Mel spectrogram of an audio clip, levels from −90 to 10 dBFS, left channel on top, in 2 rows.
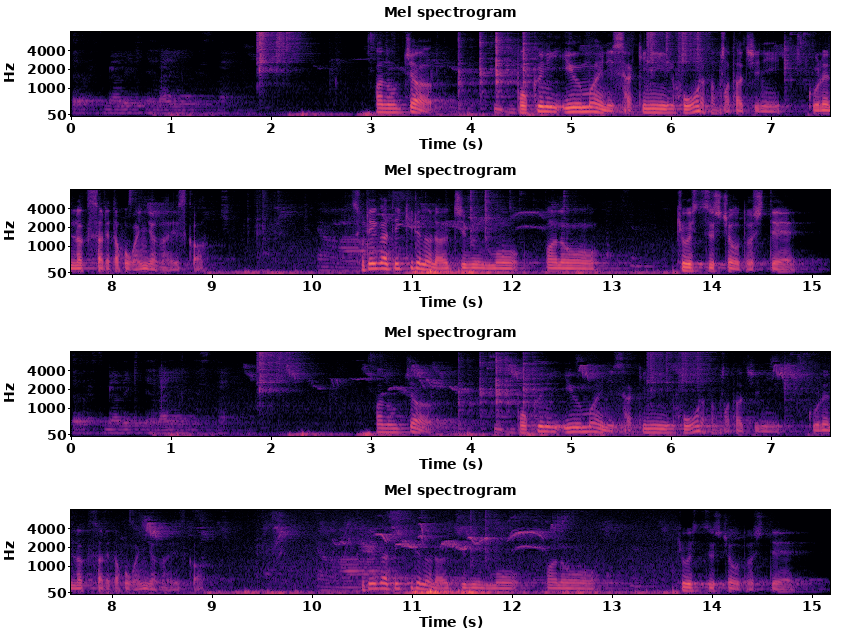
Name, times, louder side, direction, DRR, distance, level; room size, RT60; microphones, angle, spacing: voice 1, 0.0-1.6 10.0-10.9, right 2 dB, 70° right, 3.1 m, -50 dB
sound 1, 0.8-1.4 1.8-1.9 2.1-6.1 6.7-7.5 7.8-13.7, right 3 dB, 85° right, 0.7 m, -39 dB
sound 2, 1.9-2.3 2.6-4.7 5.1-6.4 6.7-8.4 9.1-9.7 9.9-10.0 10.3-13.4, left 6 dB, 30° left, 1.3 m, -46 dB
voice 2, 3.0-3.6 4.2-7.1 7.4-8.9 10.5-12.1 12.3-12.9 13.6-14.8, left 6 dB, 55° left, 0.4 m, -31 dB
17.5 x 10.0 x 6.4 m
head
